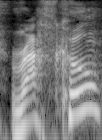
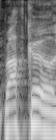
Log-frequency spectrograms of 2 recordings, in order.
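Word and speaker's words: Rathcoole: Um Dra, you grew up in a place if I'm going to butcher this uh pronunciation. It was Rathol. Rathcool.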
